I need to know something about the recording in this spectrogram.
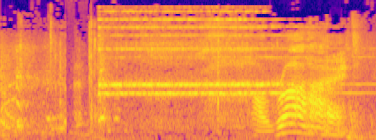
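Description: A telephone rings nearby.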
